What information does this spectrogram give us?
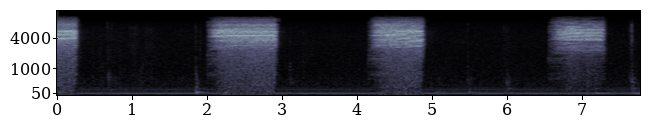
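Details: Barn owl chicks in a Spanish nest fighting for a delivered bird, 21 December 2023; four hoarse, steamy hisses, each under a second, repeated about every two seconds with silence between.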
